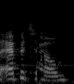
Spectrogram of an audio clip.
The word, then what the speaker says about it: epitome: Yeah, nobody will let me live down epitome.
